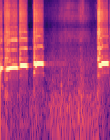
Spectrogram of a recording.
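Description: A small, cheap end-blown whistle-flute played in a quick run of short, separate high notes. There is a rest of about a second, and then the next phrase starts near the end.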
